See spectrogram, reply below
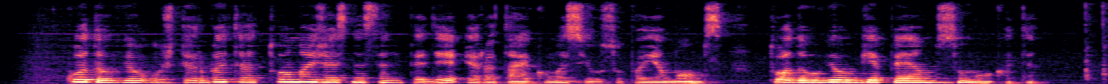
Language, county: Lithuanian, Šiauliai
